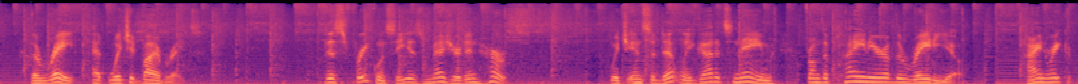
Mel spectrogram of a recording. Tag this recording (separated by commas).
Music, Speech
